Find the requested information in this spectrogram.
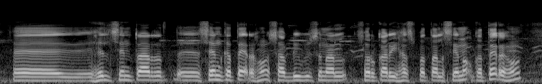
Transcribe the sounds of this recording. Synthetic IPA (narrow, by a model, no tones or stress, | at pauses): ɦild̪seɳʈəɾsenkət̪ɛɾəɦɔ̃sab̚ɖibisɔnalsɔɾkaɾiɦaspət̪alsenɔʔkət̪ɛɾəɦɔ̃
